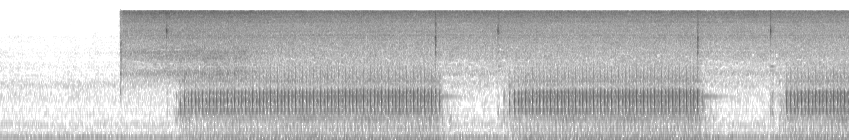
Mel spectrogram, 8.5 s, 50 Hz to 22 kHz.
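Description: Small airbrush compressor running while air hisses out of an open Gaahleri GHAD-68 airbrush, as the regulator is dialed down to 20 psi. The hiss starts about a second in, and a louder hum with a whine comes in three stretches of a couple of seconds each, with short breaks between.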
